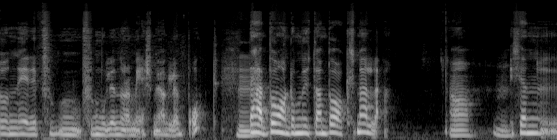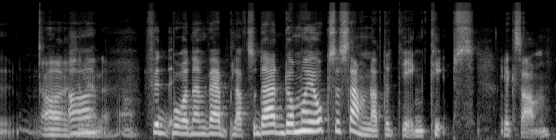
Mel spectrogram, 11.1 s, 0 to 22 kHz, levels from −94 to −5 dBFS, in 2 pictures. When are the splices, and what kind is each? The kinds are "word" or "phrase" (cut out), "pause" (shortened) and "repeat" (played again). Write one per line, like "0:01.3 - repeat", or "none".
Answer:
0:07.3 - phrase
